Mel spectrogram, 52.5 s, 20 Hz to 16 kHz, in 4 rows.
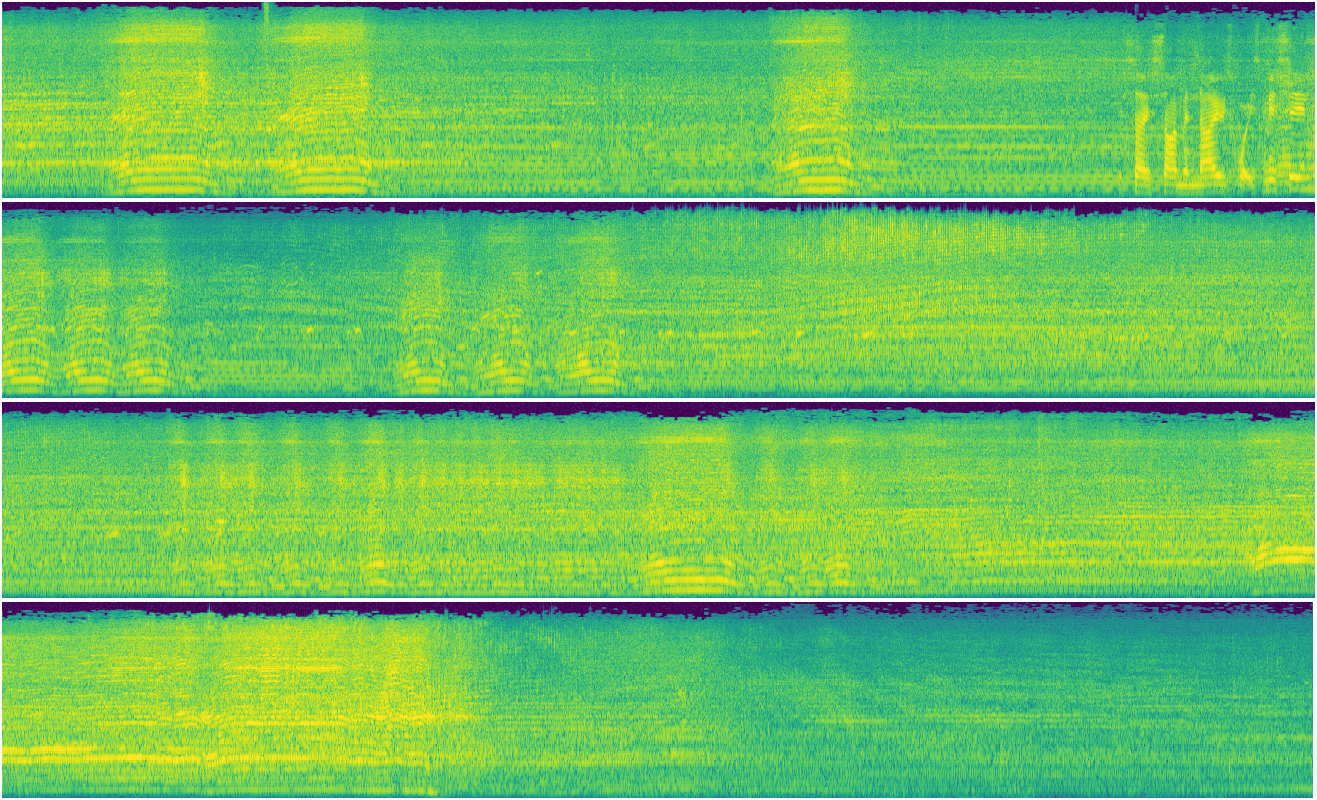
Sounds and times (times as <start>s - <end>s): Vehicle: 0.0s - 52.5s.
